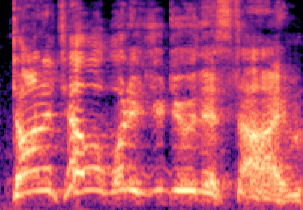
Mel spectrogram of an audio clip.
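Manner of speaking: high mock scolding of a turtle; scolding Donatello. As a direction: chide him like an exasperated parent.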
